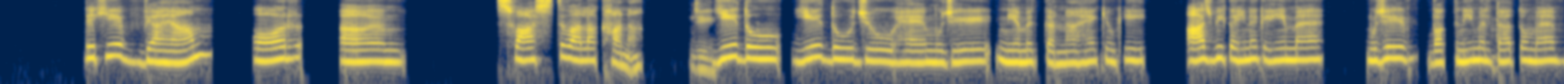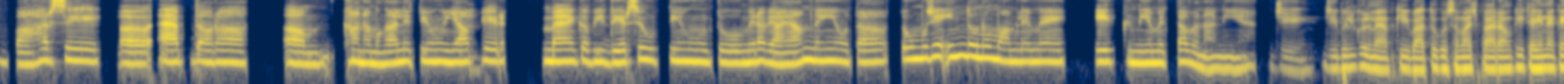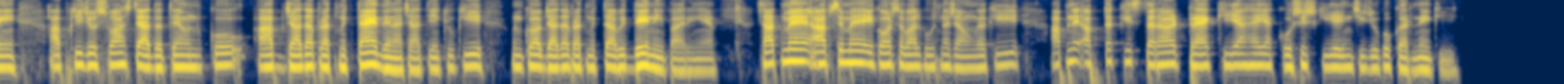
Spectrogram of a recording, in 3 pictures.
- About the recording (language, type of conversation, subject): Hindi, advice, जब मैं व्यस्त रहूँ, तो छोटी-छोटी स्वास्थ्य आदतों को रोज़ नियमित कैसे बनाए रखूँ?
- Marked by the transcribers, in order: in English: "ट्रैक"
